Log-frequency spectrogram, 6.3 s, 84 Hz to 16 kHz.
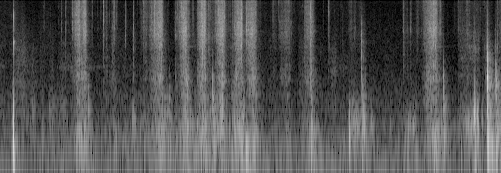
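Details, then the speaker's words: STIHL 009I chainsaw, cold outdoor weather: repeated rasping rope pulls in uneven bursts and the engine never catches. It cranks but will not start; the owner doesn't think it has spark and plans to check the carburetor next. "I don't I don't think it's a spark I checked as good as I can but I don't I don't think it's got any so I'm Gonna Keep disassembling it and I'm going to check the carburetor"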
